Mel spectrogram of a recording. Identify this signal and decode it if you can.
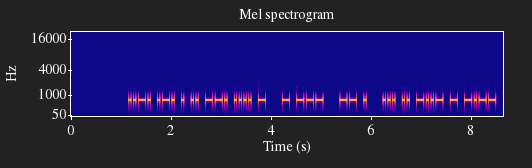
Morse code, heard as a keyed tone, about 25 wpm, 700 Hz. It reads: FREIGHT TO ME SIXTY
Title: Pangram Challenge v2 - 25wpm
